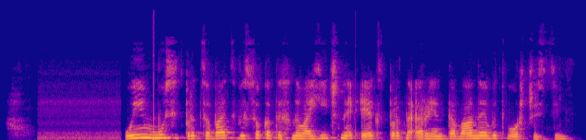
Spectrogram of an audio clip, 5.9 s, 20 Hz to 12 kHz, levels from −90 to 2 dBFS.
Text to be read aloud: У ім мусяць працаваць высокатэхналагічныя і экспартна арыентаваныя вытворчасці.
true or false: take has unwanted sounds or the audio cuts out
false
